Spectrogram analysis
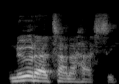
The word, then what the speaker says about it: Ta-Nehisi: Right, and then you pronounced it wrong just now, so that's my revenge. Say it again. Ta-Nehisi.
